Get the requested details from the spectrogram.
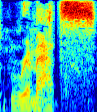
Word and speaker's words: Rimac: Rimats, if you've never heard of them out there, is actually spelled R-I-M-A-C. – Yes. – And you probably think it's pronounced Rimac. – Yes. – But it's Rimats.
